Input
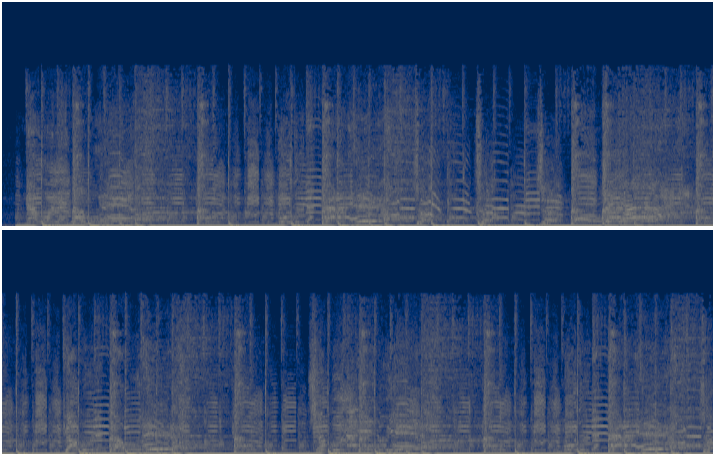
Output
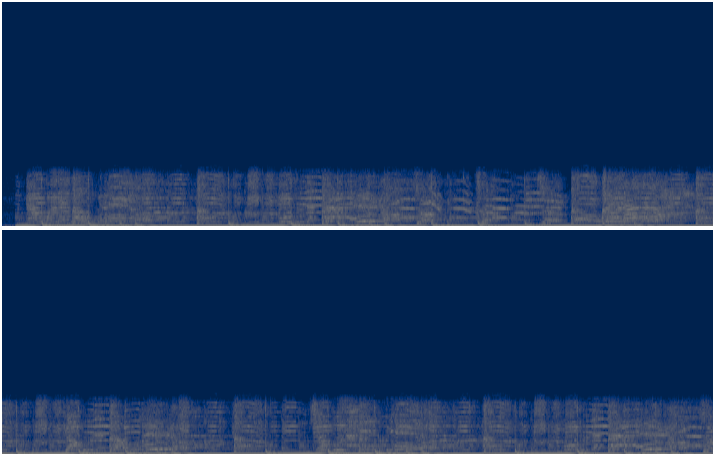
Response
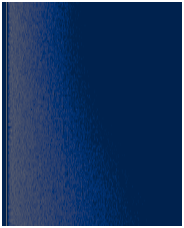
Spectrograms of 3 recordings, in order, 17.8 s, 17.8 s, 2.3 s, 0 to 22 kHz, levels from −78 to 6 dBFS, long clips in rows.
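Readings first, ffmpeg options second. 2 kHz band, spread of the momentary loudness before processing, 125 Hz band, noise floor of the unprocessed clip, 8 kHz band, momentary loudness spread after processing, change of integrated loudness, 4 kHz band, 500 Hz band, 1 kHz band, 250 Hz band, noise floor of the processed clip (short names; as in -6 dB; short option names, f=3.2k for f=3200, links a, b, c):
-7.0 dB, 2 LU, -7.0 dB, -35 dBFS, under -30 dB, 3 LU, -8.0 dB, -7.0 dB, -7.0 dB, -7.0 dB, -7.0 dB, -41 dBFS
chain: -filter_complex "[1:a]atrim=start_sample=2205,atrim=end_sample=3087[a];[0:a][a]afir=irnorm=-1:irlink=0,flanger=delay=9.5:depth=1.7:regen=81:speed=0.18:shape=triangular,aresample=11025,asoftclip=type=tanh:threshold=-34dB,aresample=44100,volume=1dB"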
